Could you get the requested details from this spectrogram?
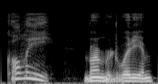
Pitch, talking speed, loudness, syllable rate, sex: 185 Hz, 115 wpm, -17 LUFS, 5.7 syllables/s, female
